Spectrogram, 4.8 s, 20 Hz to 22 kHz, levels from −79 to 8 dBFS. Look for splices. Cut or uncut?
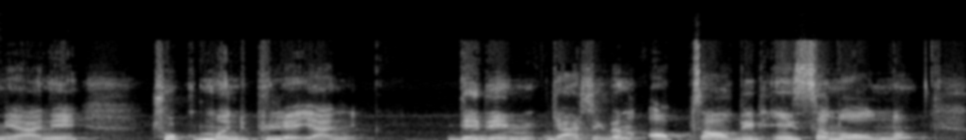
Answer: uncut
